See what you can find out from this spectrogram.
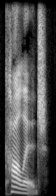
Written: college

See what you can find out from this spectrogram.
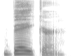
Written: baker

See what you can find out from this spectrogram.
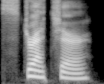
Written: stretcher

